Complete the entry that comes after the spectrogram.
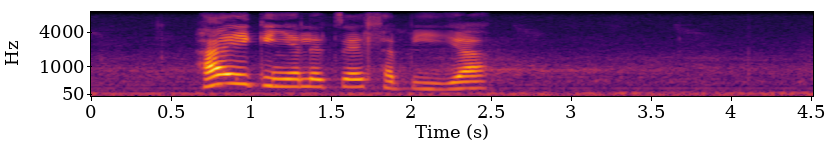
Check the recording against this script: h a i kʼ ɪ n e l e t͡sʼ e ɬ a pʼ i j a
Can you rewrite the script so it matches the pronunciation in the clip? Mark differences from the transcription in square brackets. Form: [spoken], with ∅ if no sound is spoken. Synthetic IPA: h a [ɪ] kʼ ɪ [ɲ] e l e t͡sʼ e ɬ a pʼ i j a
